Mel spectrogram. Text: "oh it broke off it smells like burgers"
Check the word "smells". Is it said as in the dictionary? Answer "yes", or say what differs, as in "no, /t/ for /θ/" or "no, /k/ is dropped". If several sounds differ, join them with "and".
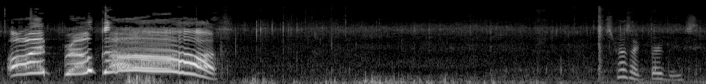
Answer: no, /m/ is dropped and /n/ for /l/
